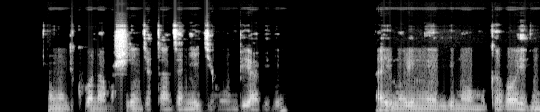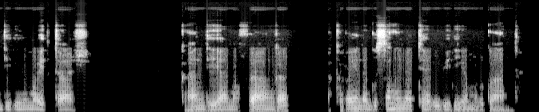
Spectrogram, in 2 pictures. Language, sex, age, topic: Kinyarwanda, male, 25-35, finance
